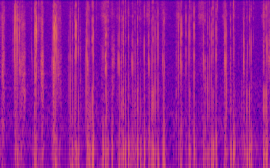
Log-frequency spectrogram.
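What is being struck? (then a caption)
Bar of soap. A solid purple soap bar is scratched and tapped with long acrylic nails, making fast, dense scratching with rapid dry taps and crackly, tearing-like textures. The sound is short and clicky with little ring, combining low thuds and bright scraping.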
